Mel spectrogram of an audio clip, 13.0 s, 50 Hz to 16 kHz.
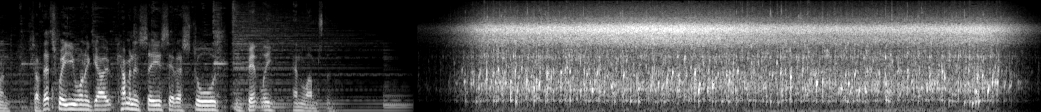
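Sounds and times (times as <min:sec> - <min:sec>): river water rushing: 0:05.6 - 0:13.0.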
